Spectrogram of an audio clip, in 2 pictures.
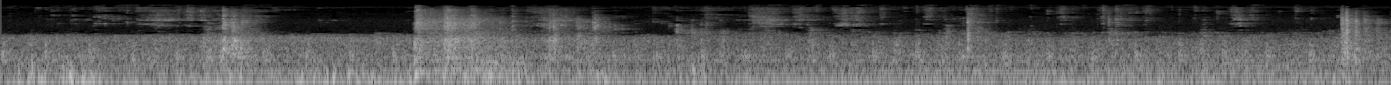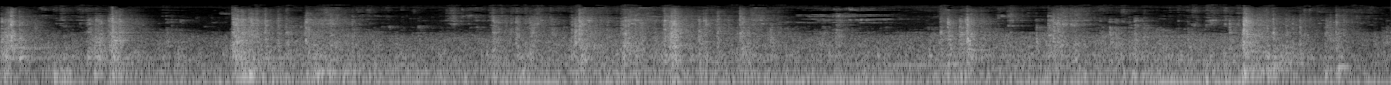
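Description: Metal clanks as an excavator bucket moves.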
